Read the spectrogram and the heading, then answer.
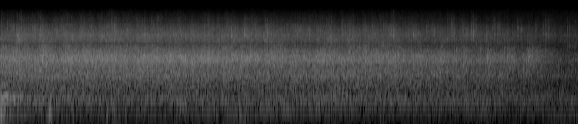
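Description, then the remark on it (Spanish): A crowd applauds for Jesus, clapping steadily in a dense, continuous wash of applause that holds for several seconds, then begins to thin and fade toward the end. No one speaks over it. “Dar un aplauso a Jesús.”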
